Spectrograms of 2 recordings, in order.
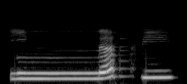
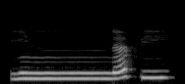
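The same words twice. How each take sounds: Both takes have the same delivery.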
